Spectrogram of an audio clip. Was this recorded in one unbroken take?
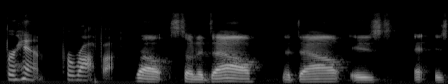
yes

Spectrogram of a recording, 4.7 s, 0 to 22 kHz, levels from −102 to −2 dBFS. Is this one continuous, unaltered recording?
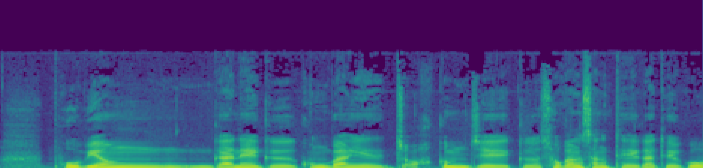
yes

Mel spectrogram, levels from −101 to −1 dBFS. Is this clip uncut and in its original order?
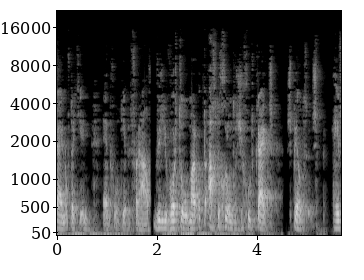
no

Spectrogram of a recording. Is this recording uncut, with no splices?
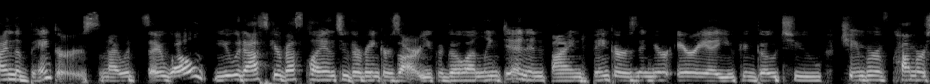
no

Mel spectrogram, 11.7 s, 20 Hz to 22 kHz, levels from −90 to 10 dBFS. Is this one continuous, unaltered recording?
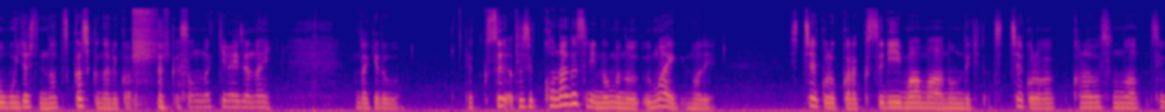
no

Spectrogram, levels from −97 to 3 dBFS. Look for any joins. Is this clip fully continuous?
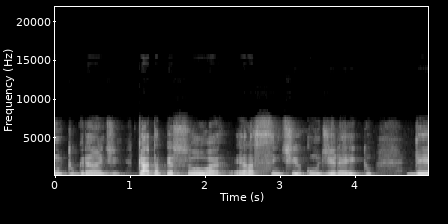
yes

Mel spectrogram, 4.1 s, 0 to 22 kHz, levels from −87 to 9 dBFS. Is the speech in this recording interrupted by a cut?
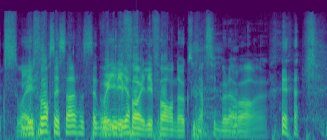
no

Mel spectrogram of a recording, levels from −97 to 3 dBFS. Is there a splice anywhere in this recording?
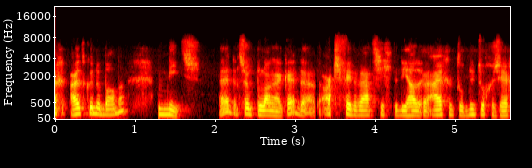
yes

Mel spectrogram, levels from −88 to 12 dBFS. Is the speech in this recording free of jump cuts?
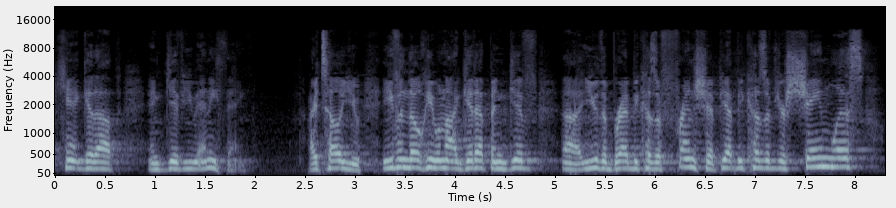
yes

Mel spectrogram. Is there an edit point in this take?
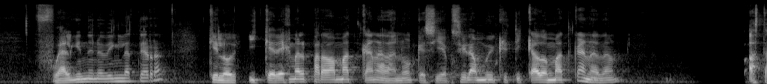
yes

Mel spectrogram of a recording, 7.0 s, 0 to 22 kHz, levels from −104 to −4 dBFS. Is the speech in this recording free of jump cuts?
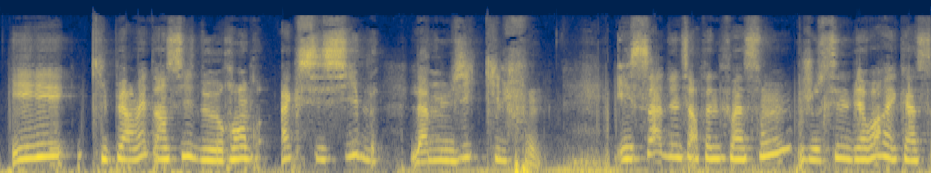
yes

